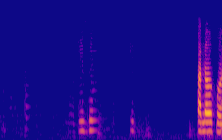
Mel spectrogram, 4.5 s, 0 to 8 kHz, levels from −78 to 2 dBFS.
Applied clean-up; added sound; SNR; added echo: neural mask model DeepFilterNet 3.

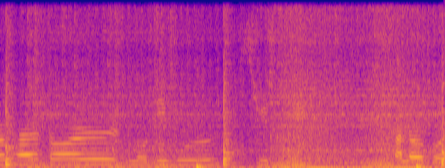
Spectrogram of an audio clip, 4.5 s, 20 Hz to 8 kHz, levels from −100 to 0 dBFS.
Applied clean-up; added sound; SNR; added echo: none; Motorcycle + Drum / Drum kit; -3 dB; none.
